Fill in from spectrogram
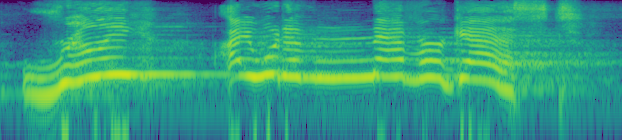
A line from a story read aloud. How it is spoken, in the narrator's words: exclaimed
